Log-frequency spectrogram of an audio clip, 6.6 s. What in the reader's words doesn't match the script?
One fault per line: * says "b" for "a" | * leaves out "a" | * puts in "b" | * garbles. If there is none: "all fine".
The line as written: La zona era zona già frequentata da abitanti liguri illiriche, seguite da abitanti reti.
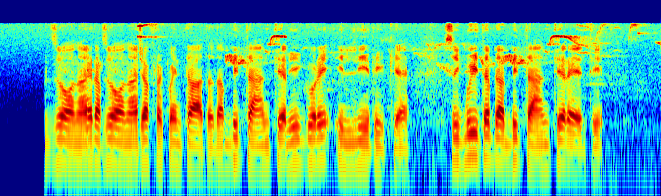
all fine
